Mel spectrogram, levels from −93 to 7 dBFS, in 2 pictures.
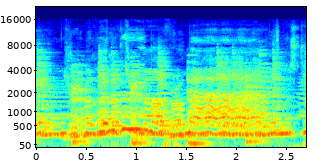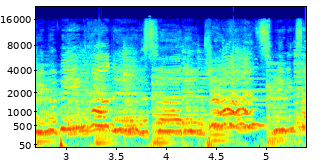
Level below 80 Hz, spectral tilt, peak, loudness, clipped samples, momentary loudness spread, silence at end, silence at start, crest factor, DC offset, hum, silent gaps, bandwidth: -30 dBFS; -5.5 dB/octave; 0 dBFS; -14 LUFS; under 0.1%; 5 LU; 0 s; 0 s; 14 dB; under 0.1%; none; none; 16.5 kHz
